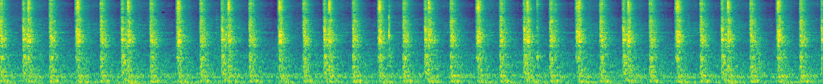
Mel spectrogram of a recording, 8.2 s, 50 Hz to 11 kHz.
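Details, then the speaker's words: Idle No. 3 crossbar telephone switching system, camera in its aisles with step-by-step interrupter relays in background: sharp even relay clicks about three a second over quiet room hiss; normal idle. "I've relocated the camera to the next aisle over, which you will hear the interrupter relays in the background, but they will be at a reduced level."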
